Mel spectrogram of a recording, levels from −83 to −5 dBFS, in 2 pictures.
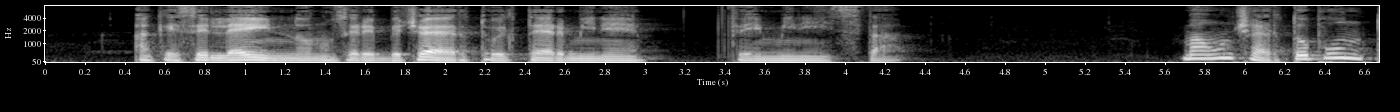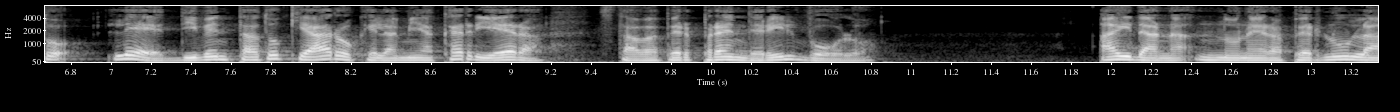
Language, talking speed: Italian, 145 wpm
